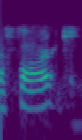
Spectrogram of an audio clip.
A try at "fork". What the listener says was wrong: Sorry, you mean a fork? You mean a fork, don't you? A fork, not fark. He said fork, he means fork. A fork.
